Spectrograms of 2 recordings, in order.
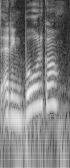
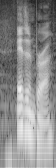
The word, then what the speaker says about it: Edinburgh: it properly classic is edoro how do you pronounce Edinboro Edinburgh Edinburgh Edinburgh see edinb but it's it's not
